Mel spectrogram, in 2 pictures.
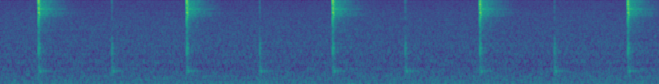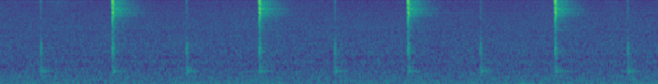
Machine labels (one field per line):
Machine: valve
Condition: normal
